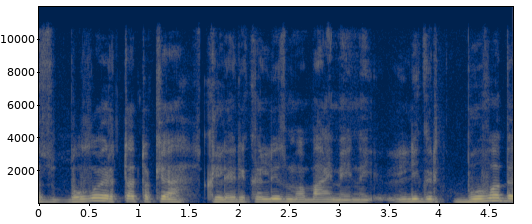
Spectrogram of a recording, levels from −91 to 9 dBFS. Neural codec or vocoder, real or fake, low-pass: none; real; 10.8 kHz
